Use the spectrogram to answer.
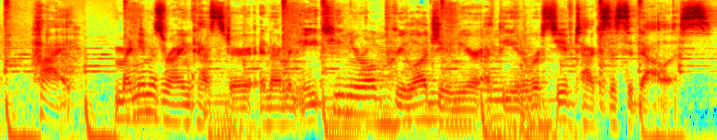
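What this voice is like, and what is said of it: Slightly scratchy voice. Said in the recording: “my voice is a little scratchy. I think that finals are finally getting the best of me.”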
